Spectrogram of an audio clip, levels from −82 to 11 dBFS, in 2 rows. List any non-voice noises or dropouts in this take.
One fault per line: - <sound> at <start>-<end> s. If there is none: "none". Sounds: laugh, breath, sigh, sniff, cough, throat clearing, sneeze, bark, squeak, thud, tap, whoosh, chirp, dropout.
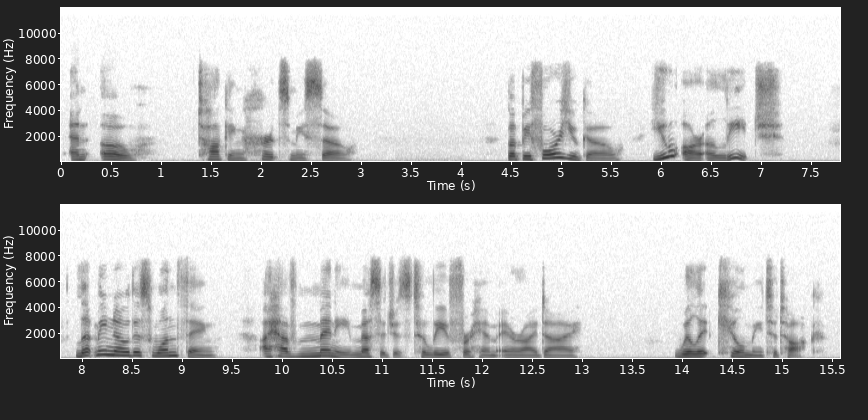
none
